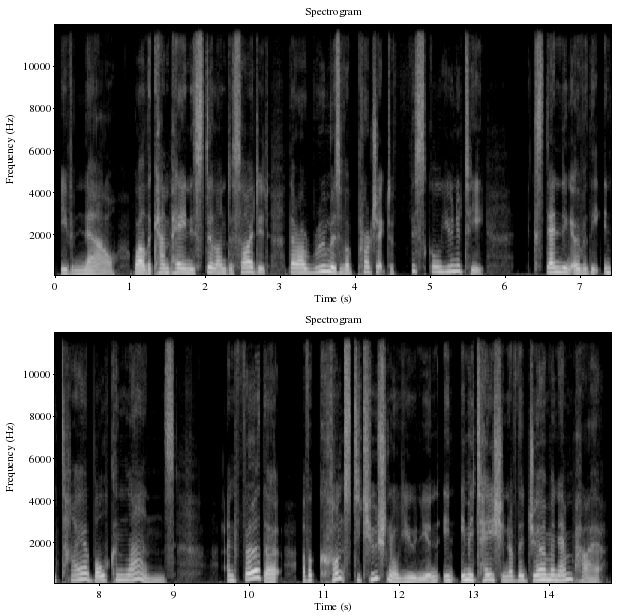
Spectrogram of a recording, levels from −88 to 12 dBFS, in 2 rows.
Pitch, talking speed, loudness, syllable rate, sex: 205 Hz, 140 wpm, -18 LUFS, 5.3 syllables/s, female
